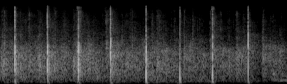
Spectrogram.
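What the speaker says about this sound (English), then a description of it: "we can clap for the students here, that's great" A few audience members at a keynote address clap slowly and evenly, about eight distinct claps spaced roughly a third of a second apart, with no voices.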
